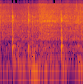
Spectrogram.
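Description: Shrimp sizzles loudly in a hot wok for pad see ew, with three sharp scraping strokes of a spatula over a continuous fry.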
